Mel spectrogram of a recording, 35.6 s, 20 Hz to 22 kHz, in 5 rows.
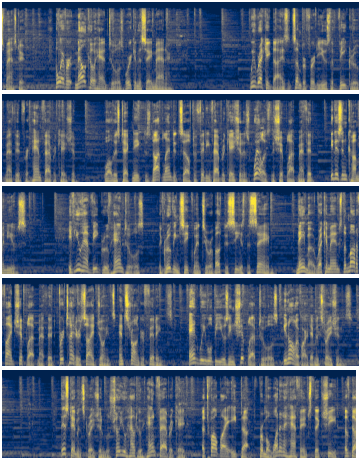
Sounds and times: Speech: 0.0s - 3.5s, 5.0s - 14.8s, 15.6s - 28.4s, 29.7s - 35.6s
Music: 0.0s - 35.6s.

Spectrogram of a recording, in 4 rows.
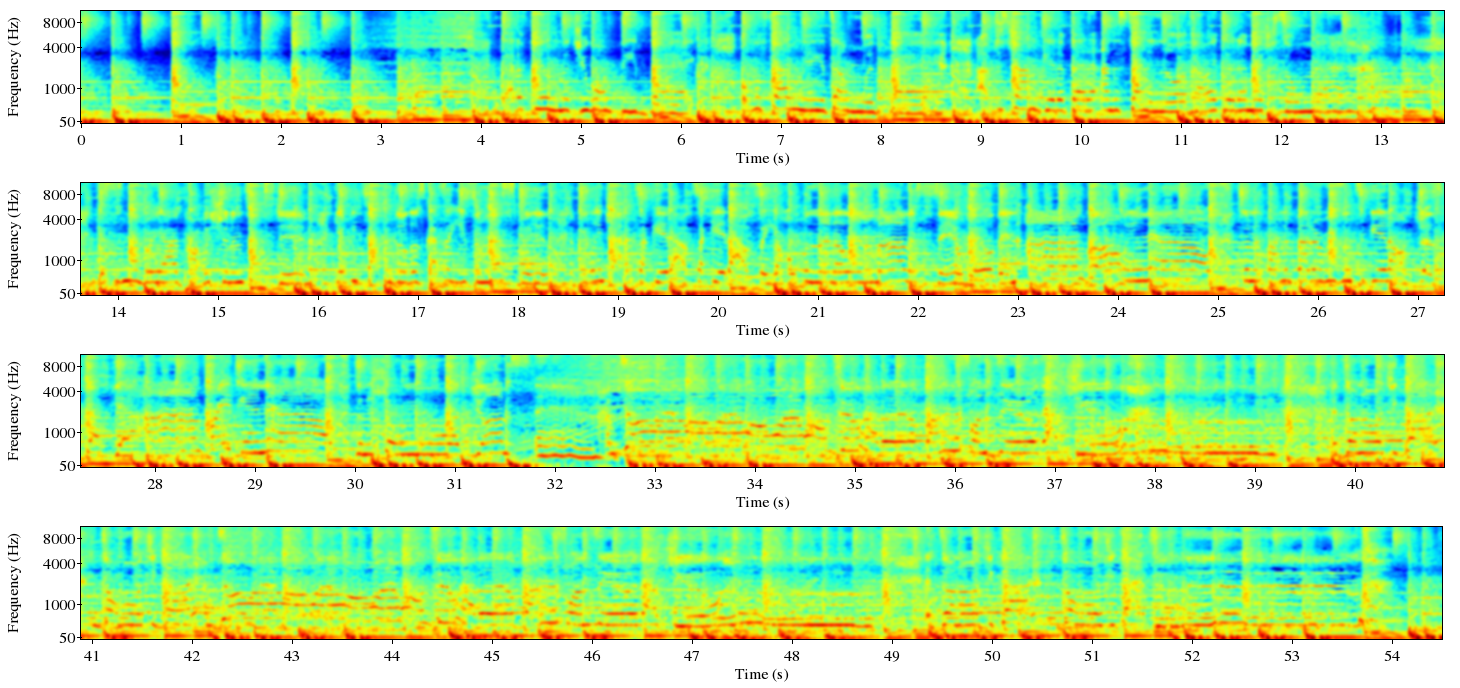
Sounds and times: Music: 0.0s - 54.5s.

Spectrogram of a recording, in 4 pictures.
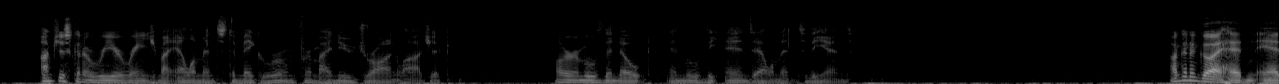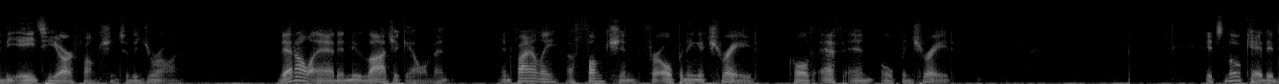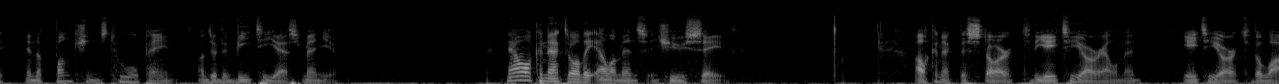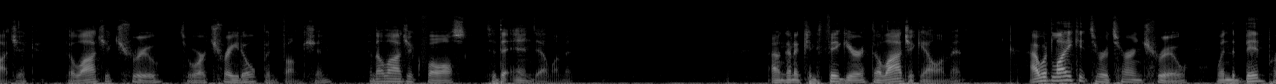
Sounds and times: Speech: 0.4s - 4.5s, 5.6s - 8.6s, 11.7s - 14.7s, 15.6s - 22.4s, 24.8s - 29.0s, 30.6s - 33.0s, 34.7s - 44.2s, 46.0s - 51.1s.

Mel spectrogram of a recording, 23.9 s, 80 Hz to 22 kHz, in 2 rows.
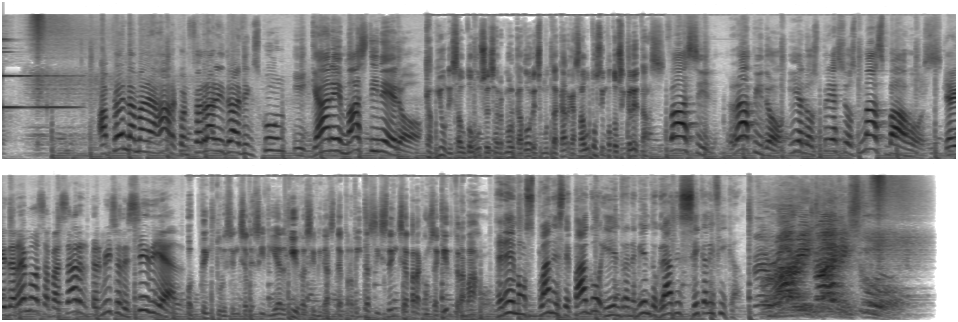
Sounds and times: Music: 0.3s - 23.6s
Speech: 1.2s - 23.1s.

